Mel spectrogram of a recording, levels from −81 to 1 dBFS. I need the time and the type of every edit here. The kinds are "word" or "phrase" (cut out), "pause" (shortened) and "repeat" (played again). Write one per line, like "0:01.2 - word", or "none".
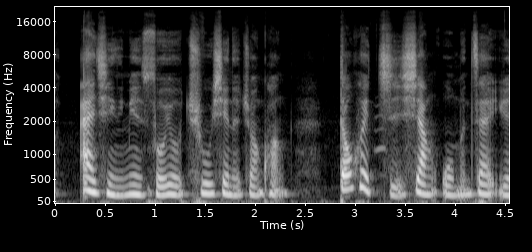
none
